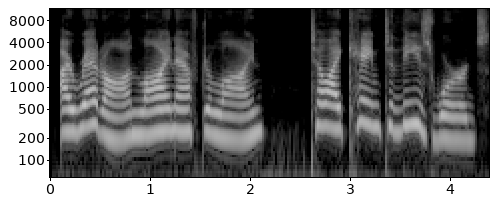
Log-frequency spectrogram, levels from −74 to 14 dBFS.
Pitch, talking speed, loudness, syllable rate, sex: 240 Hz, 165 wpm, -16 LUFS, 3.7 syllables/s, female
